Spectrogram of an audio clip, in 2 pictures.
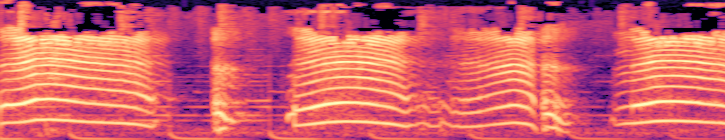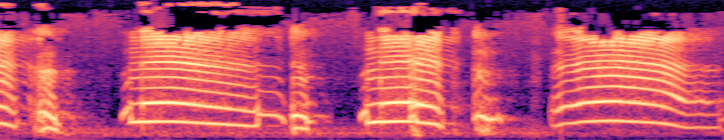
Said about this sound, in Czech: Ovaj zvuk plača bebe u Bosni i Hercegovini, sve se slabije čuje.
